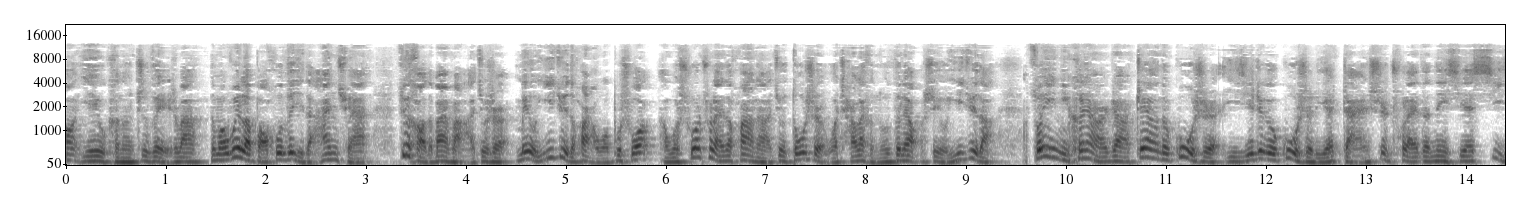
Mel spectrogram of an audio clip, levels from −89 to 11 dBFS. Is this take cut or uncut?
cut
